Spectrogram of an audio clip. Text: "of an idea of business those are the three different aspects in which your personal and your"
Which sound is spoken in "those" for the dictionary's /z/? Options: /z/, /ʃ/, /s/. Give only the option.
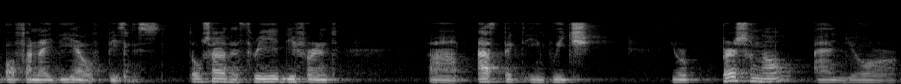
/s/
